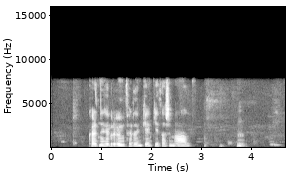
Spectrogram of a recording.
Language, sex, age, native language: Icelandic, male, 30-39, Icelandic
